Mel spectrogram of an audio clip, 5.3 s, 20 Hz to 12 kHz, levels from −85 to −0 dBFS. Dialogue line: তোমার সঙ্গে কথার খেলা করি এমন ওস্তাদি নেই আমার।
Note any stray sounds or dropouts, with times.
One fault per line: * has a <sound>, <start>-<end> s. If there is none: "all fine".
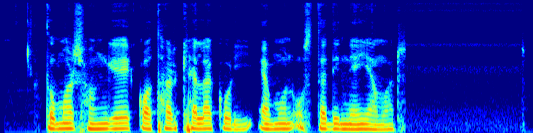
all fine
